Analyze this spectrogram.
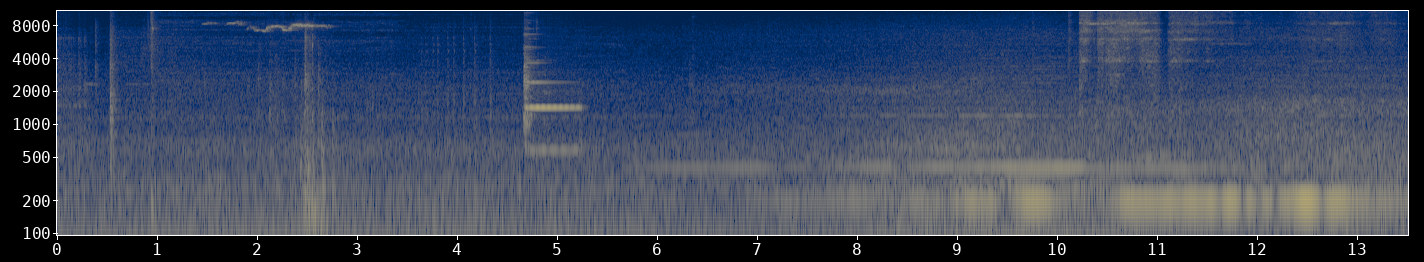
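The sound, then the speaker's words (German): A tram rolls past, its low rumble swelling over several seconds while thin, high metallic squeals of wheels on rails ring out, with no talking. “Dafür ist die Tram sehr praktisch. Not praktisch, ja. Hui. La Tram.”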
